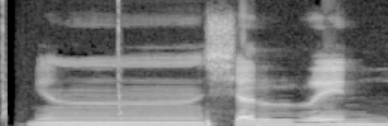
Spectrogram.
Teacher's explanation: मिन शर्रिन नून मुशद्दिद पर गुन्ना होगा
